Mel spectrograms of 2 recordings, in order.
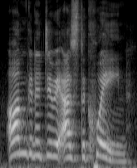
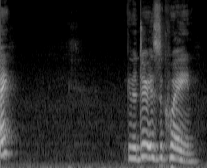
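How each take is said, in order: First: Said in the usual way. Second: Slow, plummy royal voice; the Queen. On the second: Acted. Streamer announcing to Kathy in a slow Queen impression. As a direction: deliver it like the Queen, slowly.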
